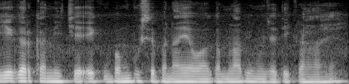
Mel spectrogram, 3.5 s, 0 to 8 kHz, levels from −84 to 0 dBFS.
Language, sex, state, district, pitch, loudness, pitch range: Hindi, male, Arunachal Pradesh, Lower Dibang Valley, 95 Hz, -18 LUFS, 95-100 Hz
